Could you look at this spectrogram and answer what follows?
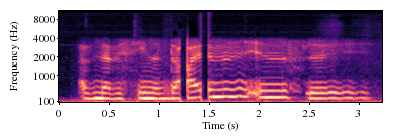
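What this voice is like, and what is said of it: Sings imitating a pop singer. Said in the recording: “You're amazing at your celebrity musical impressions ... doing a Lorde impression”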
